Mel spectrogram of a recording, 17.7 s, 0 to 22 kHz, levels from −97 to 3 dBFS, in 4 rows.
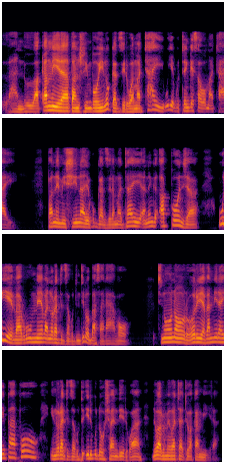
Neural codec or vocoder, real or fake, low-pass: codec, 16 kHz, 2 kbps, X-Codec, WavLM features, trained on Multilingual LibriSpeech; fake; 7.2 kHz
